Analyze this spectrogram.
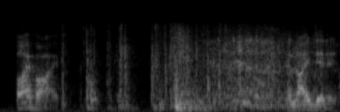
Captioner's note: door sticking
